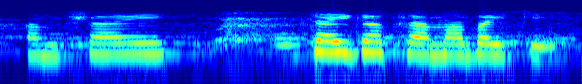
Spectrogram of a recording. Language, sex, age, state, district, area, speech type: Bodo, female, 18-30, Assam, Chirang, urban, conversation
